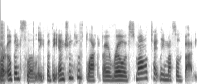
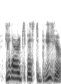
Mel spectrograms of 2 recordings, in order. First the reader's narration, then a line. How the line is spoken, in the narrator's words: one from the back said urgently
